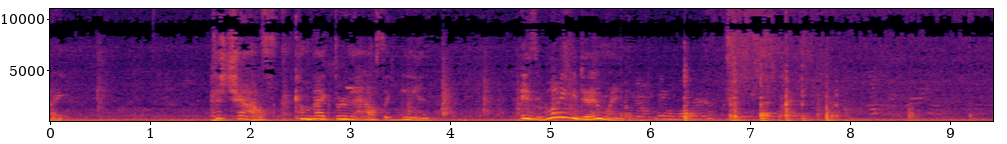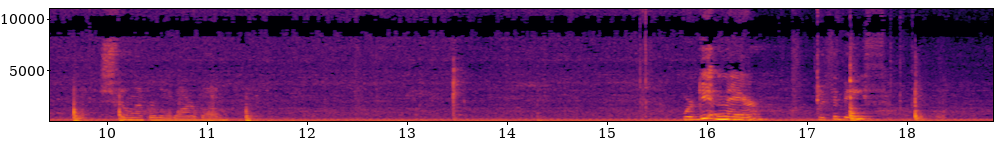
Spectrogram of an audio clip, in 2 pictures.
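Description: A utensil scrapes and clinks against a pan.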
